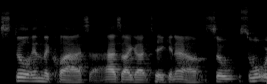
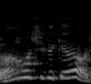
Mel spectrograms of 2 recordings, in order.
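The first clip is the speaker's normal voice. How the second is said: very high pitch, almost yelling. Retelling how a teacher ordered a student out: imitating someone almost yelling. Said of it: "she's kinda almost yelling".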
